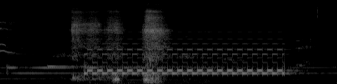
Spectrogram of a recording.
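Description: A telephone rings once with a sustained, bright, buzzy electronic ring of about two seconds, quiet and alone with no voices.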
